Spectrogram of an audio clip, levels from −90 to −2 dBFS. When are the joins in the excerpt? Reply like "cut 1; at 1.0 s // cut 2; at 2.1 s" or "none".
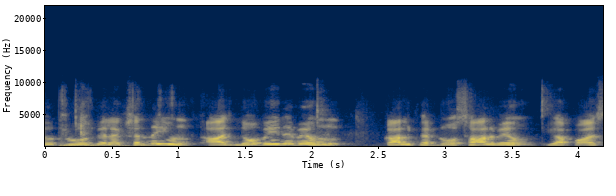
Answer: cut 1; at 1.1 s

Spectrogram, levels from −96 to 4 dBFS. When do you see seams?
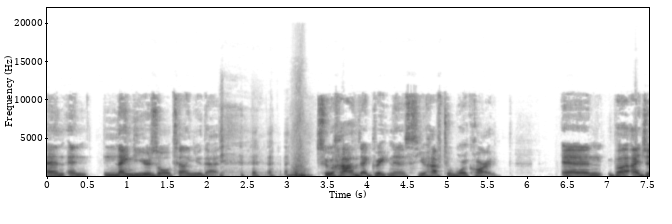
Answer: cut 1; at 3.2 s

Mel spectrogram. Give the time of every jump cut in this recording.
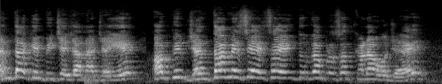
cut 1; at 1.4 s

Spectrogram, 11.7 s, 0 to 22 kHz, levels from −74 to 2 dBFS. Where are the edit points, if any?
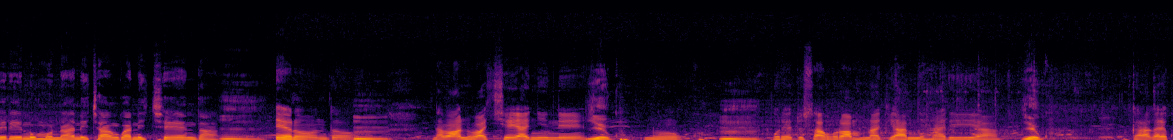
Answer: cut 1; at 2.8 s

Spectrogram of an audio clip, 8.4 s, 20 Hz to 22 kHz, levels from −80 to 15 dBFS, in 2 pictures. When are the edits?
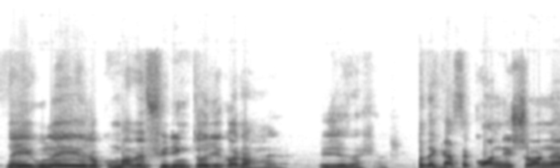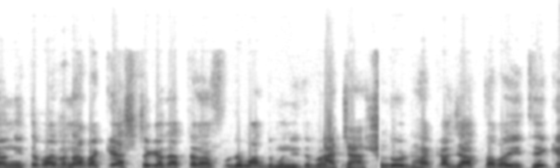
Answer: cut 1; at 3.2 s // cut 2; at 7.0 s

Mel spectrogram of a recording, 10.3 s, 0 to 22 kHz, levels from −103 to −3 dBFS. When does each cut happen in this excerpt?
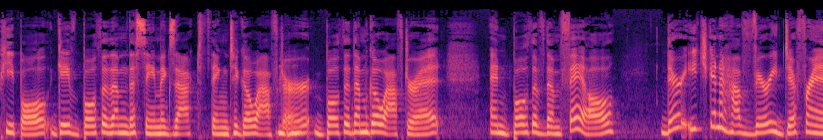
none

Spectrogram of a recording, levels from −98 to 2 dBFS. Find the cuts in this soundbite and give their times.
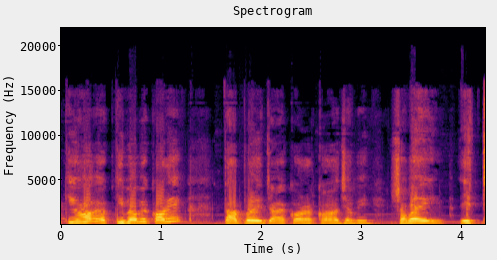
none

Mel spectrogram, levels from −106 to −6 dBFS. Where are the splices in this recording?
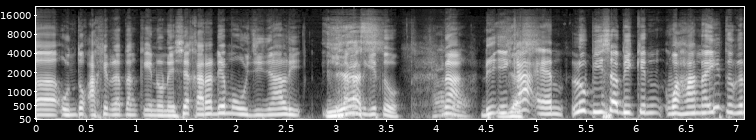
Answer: none

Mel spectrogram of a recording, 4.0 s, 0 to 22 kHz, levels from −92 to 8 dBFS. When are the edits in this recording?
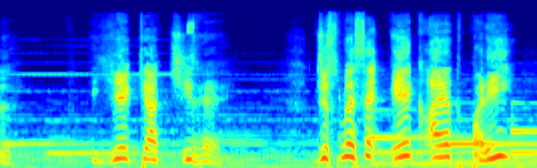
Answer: cut 1; at 1.4 s

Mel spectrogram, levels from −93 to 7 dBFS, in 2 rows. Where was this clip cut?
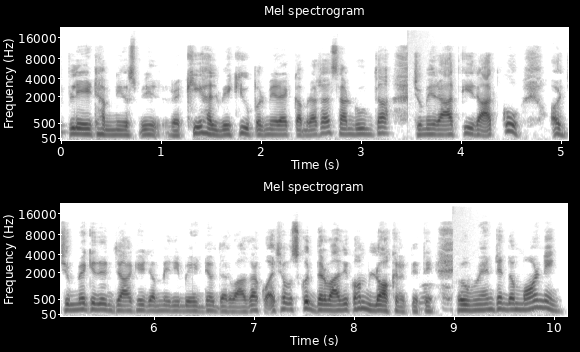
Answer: cut 1; at 3.4 s // cut 2; at 8.5 s

